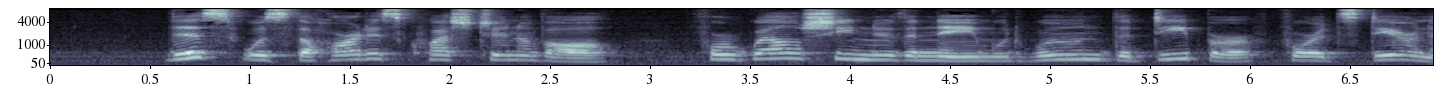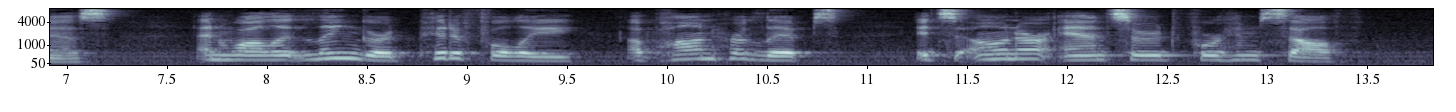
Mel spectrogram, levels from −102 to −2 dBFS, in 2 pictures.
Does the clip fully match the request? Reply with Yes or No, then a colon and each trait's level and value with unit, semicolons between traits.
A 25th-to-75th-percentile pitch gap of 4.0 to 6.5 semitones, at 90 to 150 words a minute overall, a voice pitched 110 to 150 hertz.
No: average, 4.6 semitones; average, 145 wpm; high, 200 Hz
